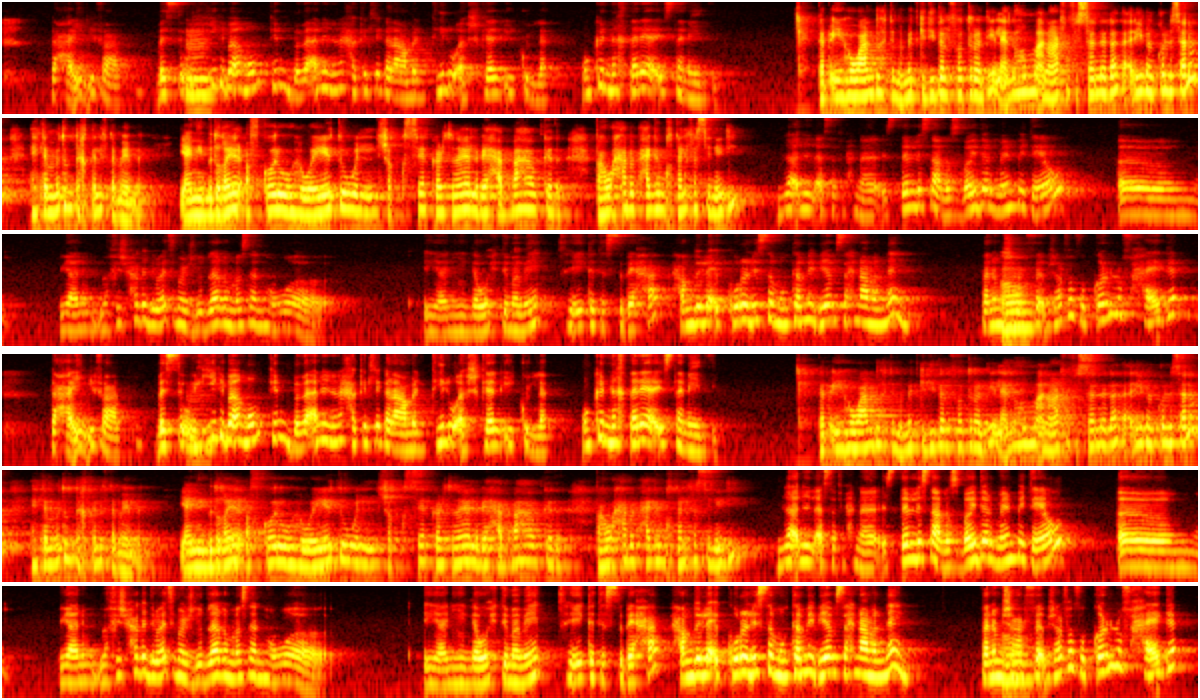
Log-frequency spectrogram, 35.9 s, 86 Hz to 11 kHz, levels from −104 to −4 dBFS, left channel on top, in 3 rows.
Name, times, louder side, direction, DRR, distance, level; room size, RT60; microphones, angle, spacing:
voice 1, 0.5-1.2 1.5-5.5 5.8-7.0 19.7-22.6 23.1-24.0 24.5-27.2 28.1-33.0 33.7-35.7, right 8 dB, 65° right, 21 dB, 0.3 m, -25 dB
voice 2, 7.9-13.4 13.7-19.3 33.9-34.2, left 4 dB, 75° left, 12 dB, 0.8 m, -25 dB
15.5 x 12.5 x 3.4 m, 0.90 s
head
